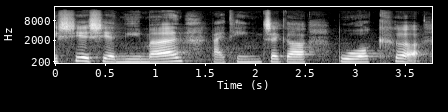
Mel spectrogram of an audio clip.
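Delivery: ordinary talk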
